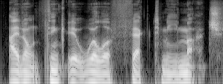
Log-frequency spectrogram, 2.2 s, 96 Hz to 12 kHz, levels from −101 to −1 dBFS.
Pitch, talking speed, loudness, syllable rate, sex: 95 Hz, 215 wpm, -18 LUFS, 4.4 syllables/s, male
